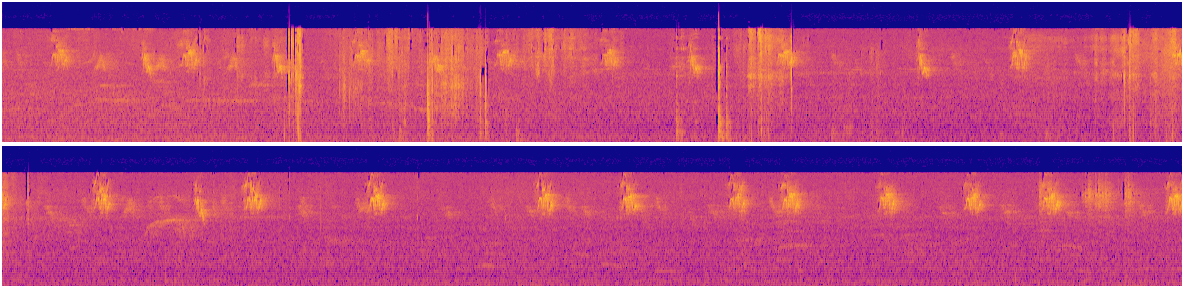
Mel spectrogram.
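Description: A bird chirping over and over, short high chirps about once a second. A few louder, sharper clicks stand out in the first half.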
